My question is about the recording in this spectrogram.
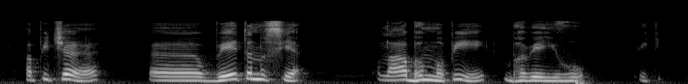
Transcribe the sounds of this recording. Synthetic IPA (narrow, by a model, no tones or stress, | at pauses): ɐpit͡ʃɐ | ʋeːt̪ɐnɐsjɐ | laːbʱɐmɐpi | bʱɐʋeːjuɦu | it̪i̥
